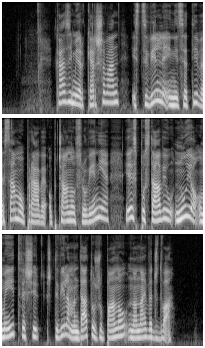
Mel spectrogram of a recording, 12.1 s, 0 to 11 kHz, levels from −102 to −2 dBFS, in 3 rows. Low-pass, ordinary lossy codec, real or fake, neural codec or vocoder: none; none; real; none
